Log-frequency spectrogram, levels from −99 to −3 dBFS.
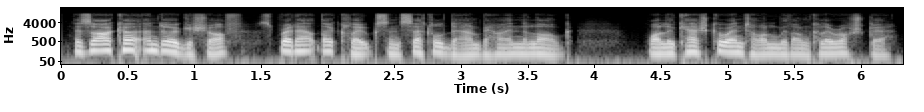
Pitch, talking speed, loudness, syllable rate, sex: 125 Hz, 190 wpm, -19 LUFS, 5.9 syllables/s, male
